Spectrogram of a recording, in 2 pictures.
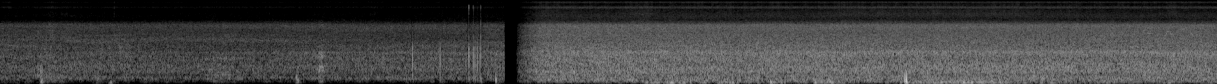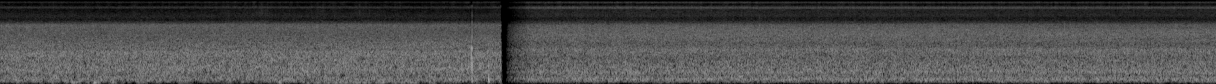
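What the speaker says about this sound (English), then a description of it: "Okay, so this is part of the waterfall." Gorman Falls, a wide and low waterfall, roars in a steady dense rush of water. It starts out quieter and then swells to a full, unbroken wash, with no voices over it.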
